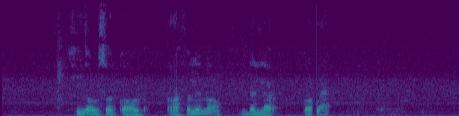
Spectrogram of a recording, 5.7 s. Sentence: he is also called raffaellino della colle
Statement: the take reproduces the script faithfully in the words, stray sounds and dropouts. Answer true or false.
false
